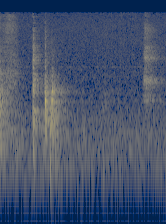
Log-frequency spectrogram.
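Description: Two quick knocks of a kitchen knife against a cutting board as it cuts through the stem end of a strawberry, about half a second in.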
